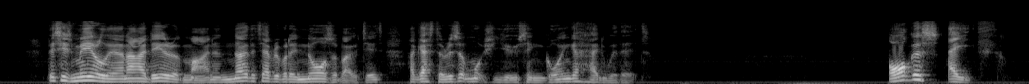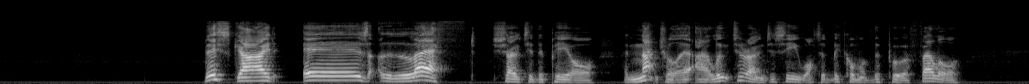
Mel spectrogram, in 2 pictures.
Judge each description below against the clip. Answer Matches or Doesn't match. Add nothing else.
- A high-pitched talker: Doesn't match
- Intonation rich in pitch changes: Matches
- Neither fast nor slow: Matches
